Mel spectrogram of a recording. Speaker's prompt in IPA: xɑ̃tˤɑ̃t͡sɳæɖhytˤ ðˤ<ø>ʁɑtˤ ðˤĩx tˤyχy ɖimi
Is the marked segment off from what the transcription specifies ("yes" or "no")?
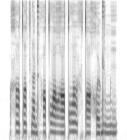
no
